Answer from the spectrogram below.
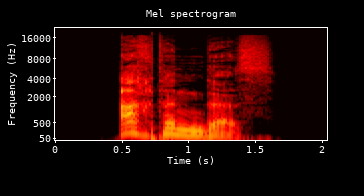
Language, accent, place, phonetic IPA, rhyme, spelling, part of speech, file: German, Germany, Berlin, [ˈaxtn̩dəs], -axtn̩dəs, achtendes, adjective, De-achtendes.ogg
- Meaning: strong/mixed nominative/accusative neuter singular of achtend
